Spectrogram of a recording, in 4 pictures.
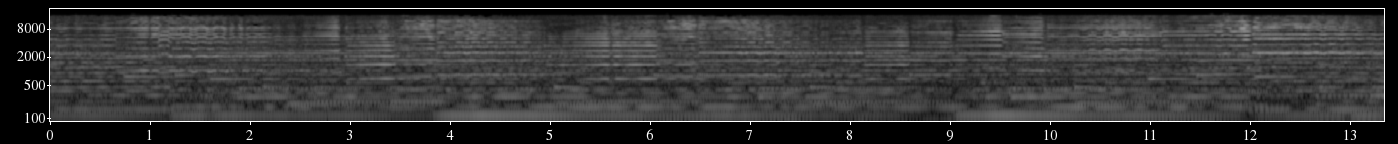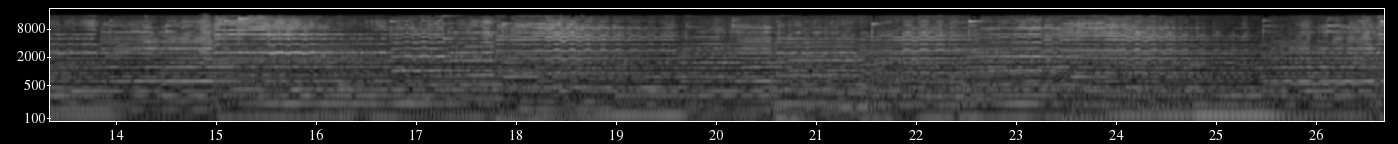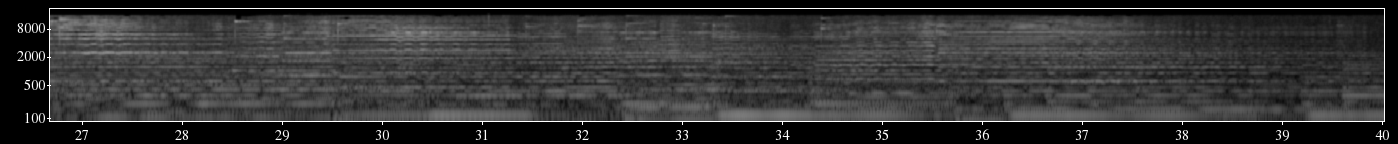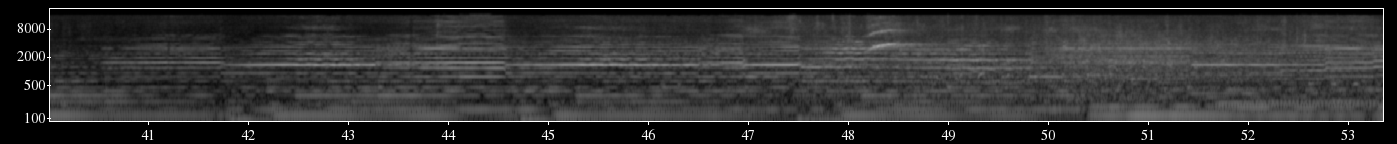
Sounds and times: Music: 0.0 - 53.3.

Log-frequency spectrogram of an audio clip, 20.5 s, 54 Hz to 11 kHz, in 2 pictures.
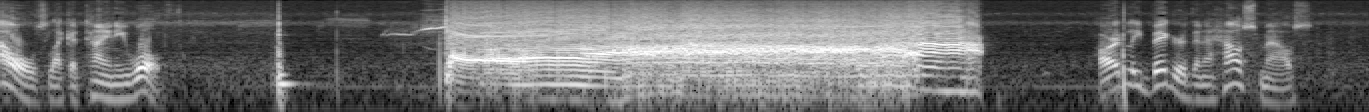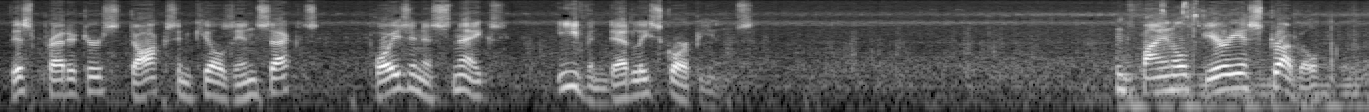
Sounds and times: Speech: 0.0 - 1.2, 8.2 - 16.0, 18.6 - 20.2.

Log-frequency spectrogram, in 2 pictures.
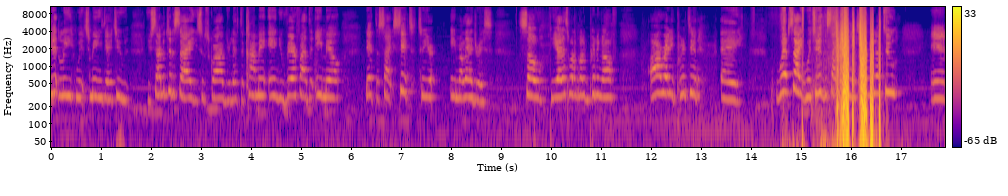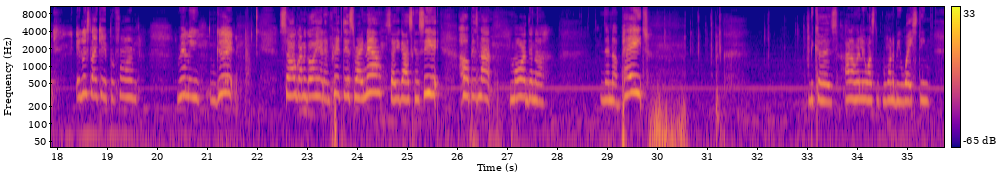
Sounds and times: Speech: 0.0 - 8.8, 9.4 - 11.4, 12.0 - 13.9, 14.5 - 17.0, 17.6 - 19.7, 20.4 - 21.6, 22.5 - 27.9, 28.9 - 29.9, 33.0 - 35.5.

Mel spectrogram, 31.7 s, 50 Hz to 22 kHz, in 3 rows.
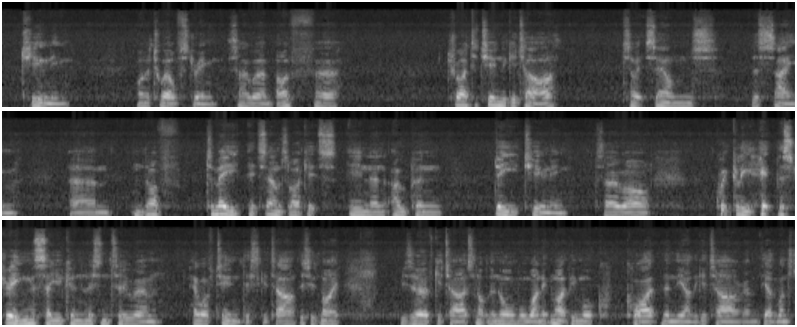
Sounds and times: Speech: 0.2 - 1.0, 1.8 - 4.6, 5.9 - 7.5, 8.2 - 10.8, 11.4 - 16.5, 17.1 - 19.3, 20.1 - 25.7, 26.4 - 31.7.

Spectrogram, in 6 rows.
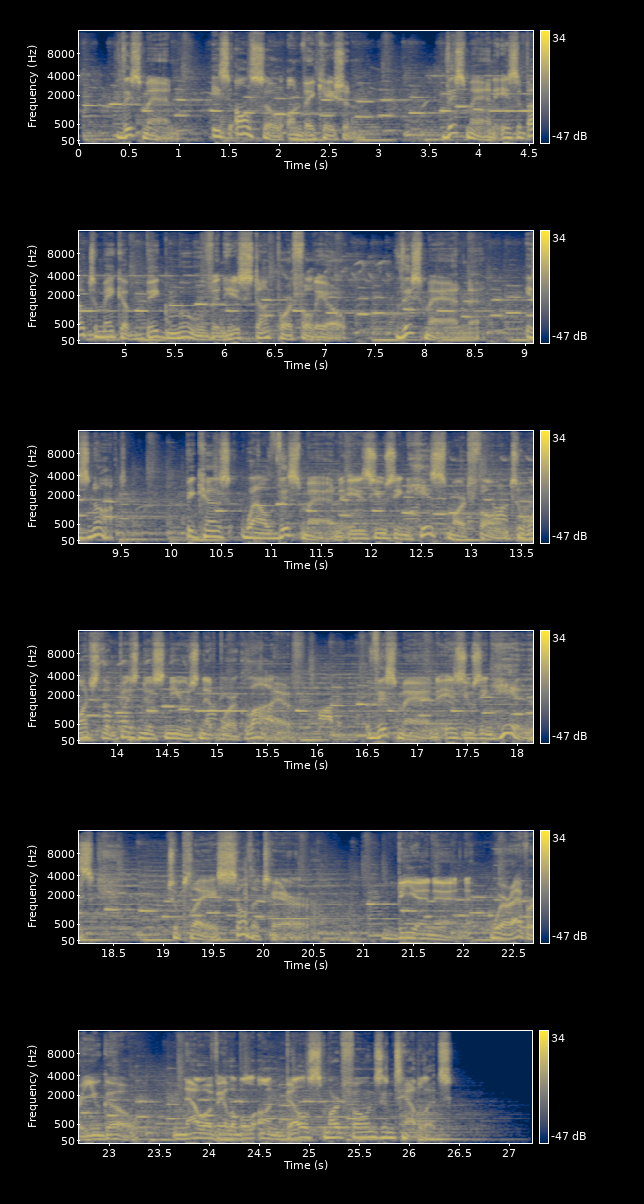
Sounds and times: Music: 0.0 - 27.2
Speech: 0.4 - 2.8, 3.6 - 9.6, 10.2 - 18.4, 19.0 - 20.6, 21.4 - 26.5.

